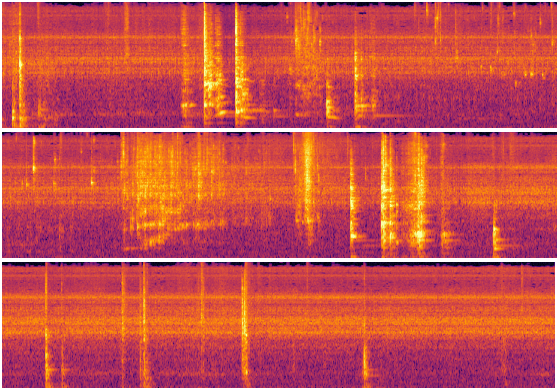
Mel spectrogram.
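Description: Hot melted wax poured from an aluminum dipping cup through a funnel into a paper tube, a short pouring sound about nine seconds in. Around it come scattered clicks and knocks of the metal cup, funnel and tube against the pot and cone.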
